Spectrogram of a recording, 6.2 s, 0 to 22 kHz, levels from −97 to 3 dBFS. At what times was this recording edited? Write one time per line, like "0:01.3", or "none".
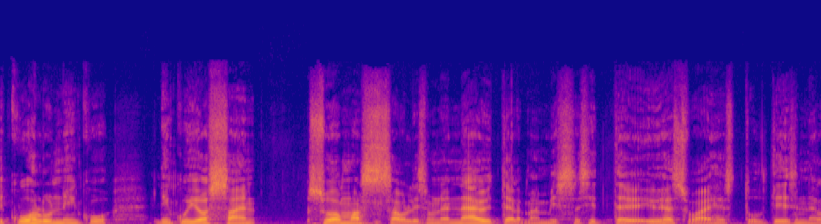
none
